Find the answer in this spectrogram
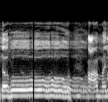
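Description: A man's voice chanting in a long, held melodic line, with a quick wavering turn of pitch near the end.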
